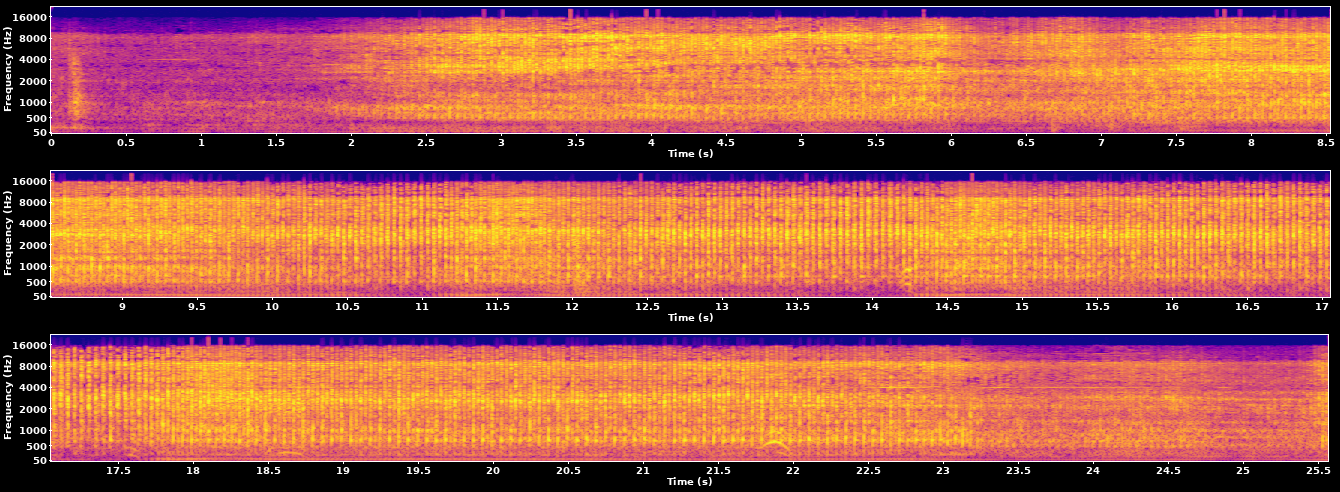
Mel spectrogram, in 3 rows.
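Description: Komatsu D50A bulldozer with a straight, loud exhaust and oil clutch pushing dirt piles during dredging work, its diesel engine running steadily and close by for about twenty seconds with rhythmic knocking pulses.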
